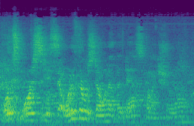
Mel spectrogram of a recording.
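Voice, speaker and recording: A man's voice: on the high side, racing, far from the mic. A man performing a crude, brash stand-up comedy set on a club stage. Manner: brash, crude, animated storytelling. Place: comedy club stage before a live audience. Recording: roomy club sound from off-mic, loud crowd laughter.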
